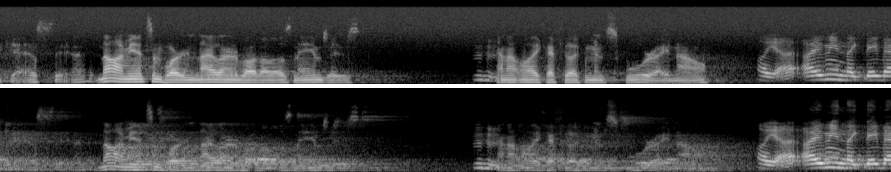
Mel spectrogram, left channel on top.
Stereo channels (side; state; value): left; noise; hiss, 16 dB below the sound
